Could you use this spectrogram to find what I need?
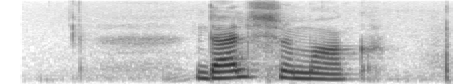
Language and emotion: Russian, neutral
